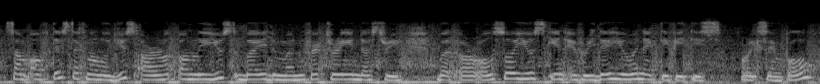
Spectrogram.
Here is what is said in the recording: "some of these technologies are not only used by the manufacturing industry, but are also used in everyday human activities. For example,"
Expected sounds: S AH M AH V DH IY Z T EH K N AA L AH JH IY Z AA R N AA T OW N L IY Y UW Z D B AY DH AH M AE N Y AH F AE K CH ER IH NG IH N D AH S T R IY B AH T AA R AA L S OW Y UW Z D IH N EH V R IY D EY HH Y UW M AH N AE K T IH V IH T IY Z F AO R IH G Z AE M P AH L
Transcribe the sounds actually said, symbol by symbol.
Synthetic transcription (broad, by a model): S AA M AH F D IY S T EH K N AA L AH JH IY S AA R N AA T OW N L IY Y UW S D B AY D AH M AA N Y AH F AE K CH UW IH NG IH N D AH S T R IY B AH T AA R AA L S OW Y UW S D IH N EH V R IY D EY HH Y UW M AH N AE K T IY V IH T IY S F AO R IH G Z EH M P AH L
